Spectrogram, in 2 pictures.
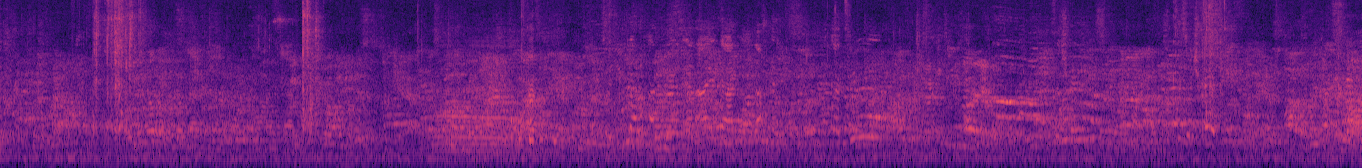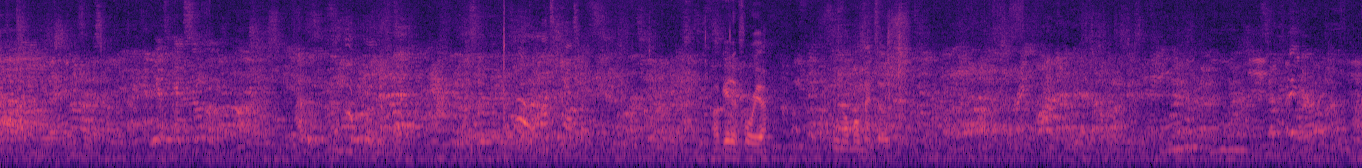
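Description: Several men talk with each other close by.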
